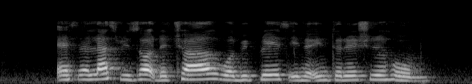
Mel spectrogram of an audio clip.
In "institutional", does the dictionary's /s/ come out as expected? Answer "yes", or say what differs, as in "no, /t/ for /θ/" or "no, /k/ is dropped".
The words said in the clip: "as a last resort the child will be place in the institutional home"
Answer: no, /s/ is dropped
